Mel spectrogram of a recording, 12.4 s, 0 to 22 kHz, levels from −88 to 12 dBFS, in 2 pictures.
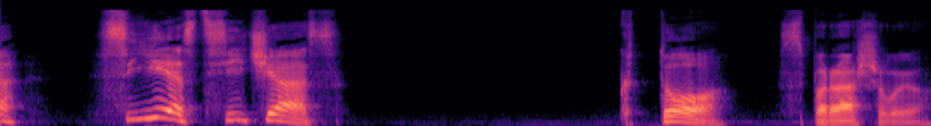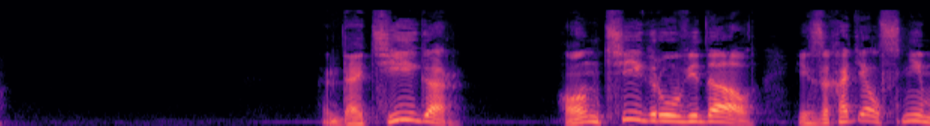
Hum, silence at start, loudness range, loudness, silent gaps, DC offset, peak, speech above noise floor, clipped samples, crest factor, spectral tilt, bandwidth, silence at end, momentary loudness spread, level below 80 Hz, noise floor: none; 0 s; 6 LU; -18 LUFS; none; under 0.1%; 0 dBFS; 57 dB; under 0.1%; 20 dB; -4.5 dB/octave; 16 kHz; 0 s; 17 LU; -48 dBFS; -75 dBFS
